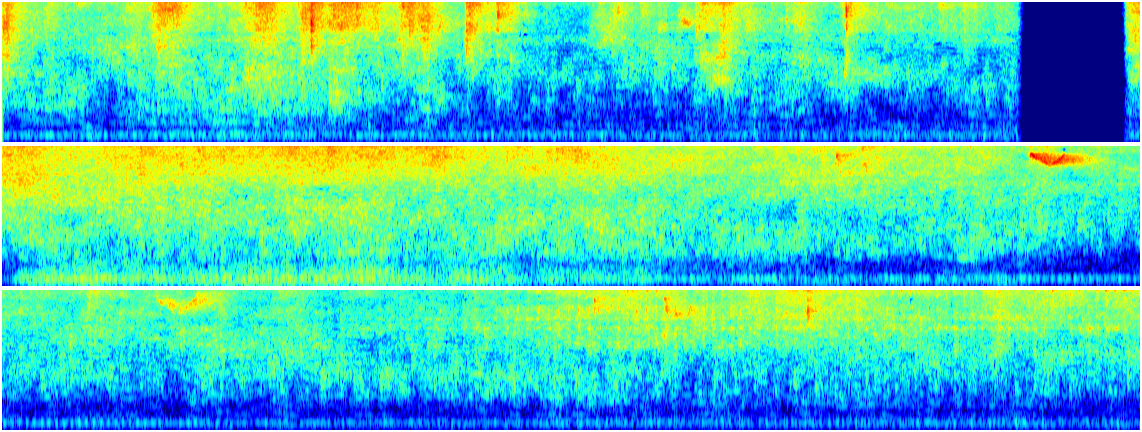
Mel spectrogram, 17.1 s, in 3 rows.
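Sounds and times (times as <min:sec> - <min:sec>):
outdoor ambience hiss: 0:05.6 - 0:17.0
low engine hum: 0:05.7 - 0:17.0.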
